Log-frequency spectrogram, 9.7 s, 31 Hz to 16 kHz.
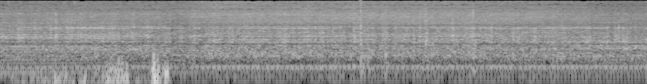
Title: BMW E36 320i Bad Water pump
